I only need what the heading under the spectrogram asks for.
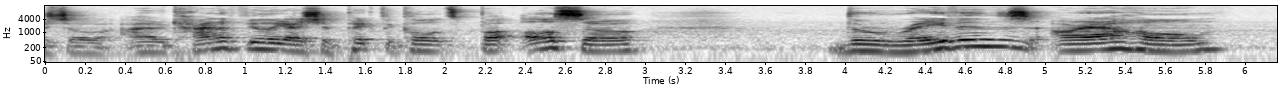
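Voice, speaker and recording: A man with an American accent speaks in an animated tone at a fairly high pitch, with noticeable background noise. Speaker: sports streamer. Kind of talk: live stream sports predictions. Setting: live stream. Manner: casual, animated; loud.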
